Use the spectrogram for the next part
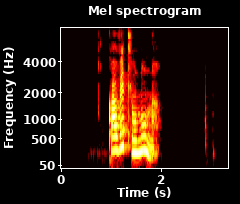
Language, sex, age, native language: Icelandic, female, 40-49, Icelandic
